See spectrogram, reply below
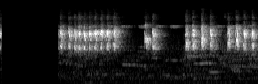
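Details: Eurasian tree sparrow, fast 'gacor' chatter: silence, then a sustained run of buzzy high chirps, a short burst, and two more quick chirp runs, linked by a thin held high tone.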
